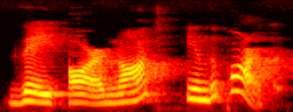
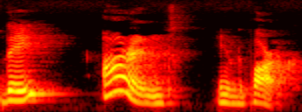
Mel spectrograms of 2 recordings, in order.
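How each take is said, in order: First: The words 'are not' are said in full. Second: The words 'are not' are contracted to 'aren't'.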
